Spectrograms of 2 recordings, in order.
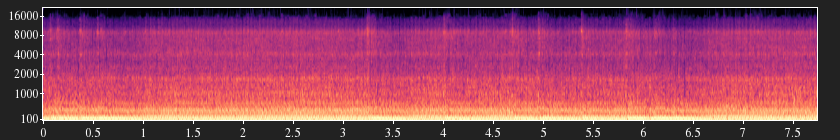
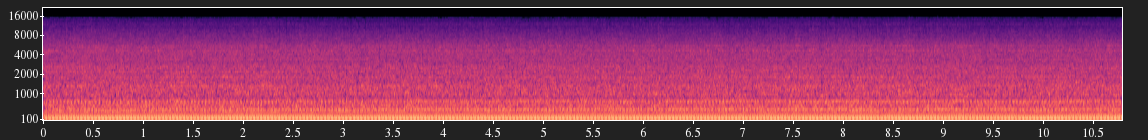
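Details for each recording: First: Craftsman Kohler 7000 series 20 HP twin mower engine after tune-up, running at high speed with an uneven stumbling beat as one cylinder, seemingly left, cuts out; compression 150 both; failing coils found; high-speed misfire. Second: Craftsman Kohler 7000 series KT715 20 HP twin after replacing both ignition coils: smooth, even hum with no skips or stumbles, both cylinders firing cleanly. The earlier high-speed miss and loss of power on one cylinder was cured by the new coils.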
